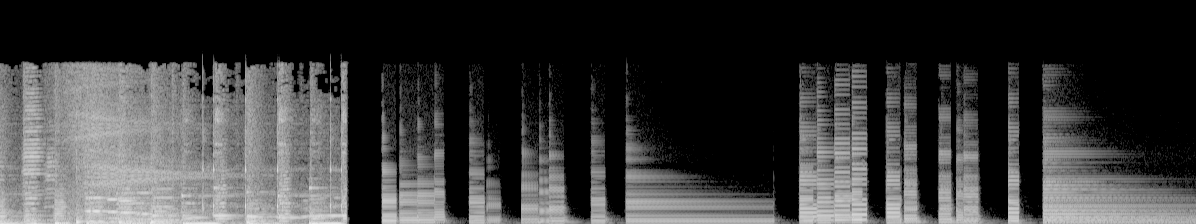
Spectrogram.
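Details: Electronic piano and keyboard music with choppy, stop-start phrases and sustained chords, with no animal sound.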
